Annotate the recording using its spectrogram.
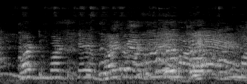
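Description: Several women's voices chattering over one another, with laughter.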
